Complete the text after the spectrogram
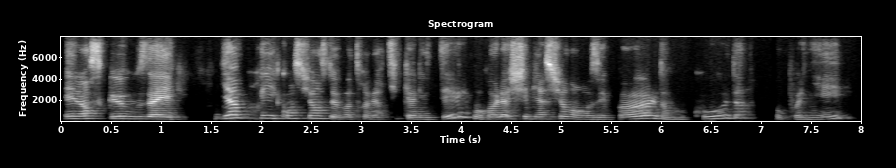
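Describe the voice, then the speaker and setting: A woman teaching yoga, giving calm, unhurried and soothing guidance on posture and breathing. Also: mid-range voice. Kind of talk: guided yoga and breathing instruction.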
